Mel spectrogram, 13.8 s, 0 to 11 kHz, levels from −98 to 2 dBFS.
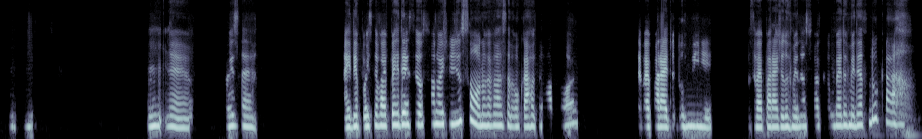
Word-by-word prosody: Uhum. 205 0 -11 1.7
Hum, 220 +2 +2
é, 185 -3 -1 0.6
pois 220 +2 0
é. 200 -4 -1 1.3
Aí 200 +1 +3
depois 210 0 +2
você 225 - +1
vai 225 0 +5
perder 240 +2 +5
seu 235 -1 +2
sua 255 +1 -6
noite 255 -1 +3
de 260 +4 +3
sono 265 -9 +3
vai 225 - +2
falar 230 0 +2
assim: 230 +1 -3
"o - - -2
meu 205 - -1
carro 210 +1 +1
tá 210 - -12
lá 220 - -10 0.2
fora". 245 +4 -4 0.8
Você - - -13
vai 205 0 +3
parar 205 -1 +4
de 215 +3 -15
dormir 205 -2 0 0.6
você 200 - -18
vai 195 0 +4
parar 205 0 +1
de 200 - 0
dormir 200 -1 +1
na 210 +1 -2
sua 215 +1 -12
cama 220 - -23
e - - -5
vai 225 0 +2
dormir 230 -1 +2
dentro 235 +5 0
do 355 +2 +1
carro. 260 - -4
215 Hz, 185 wpm, -21 LUFS, 205-235 Hz, 1.7 s, vai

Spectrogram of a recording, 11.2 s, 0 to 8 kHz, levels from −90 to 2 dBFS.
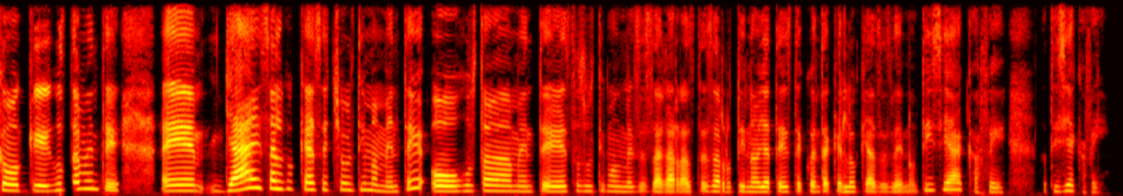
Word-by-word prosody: como 240 -3 +3
que 220 -1 +4
justamente, 280 - -2 0.4
em, 230 0 +7 0.2
¿ya 270 +8 +8
es 345 -1 0
algo 310 -1 +2
que 295 - -3
has 280 0 +3
hecho 275 +1 -5
últimamente 250 - -4
o 215 0 +4
justamente 220 -3 -1
estos 215 +1 -8
últimos 210 0 -9
meses 195 - -8
agarraste 100 0 -2
esa 210 0 -2
rutina 195 0 -6
o - - -1
ya 195 0 +1
te 190 - -5
diste 195 0 -5
cuenta 195 - -4
qué - - -6
es - - -5
lo 195 0 -5
que 105 - -7
haces 95 -1 -6
de 95 0 -6
noticia-café, 185 - -6 0.3
noticia-café? 225 +2 -8
215 Hz, 170 wpm, -23 LUFS, 195-255 Hz, 0.4 s, ya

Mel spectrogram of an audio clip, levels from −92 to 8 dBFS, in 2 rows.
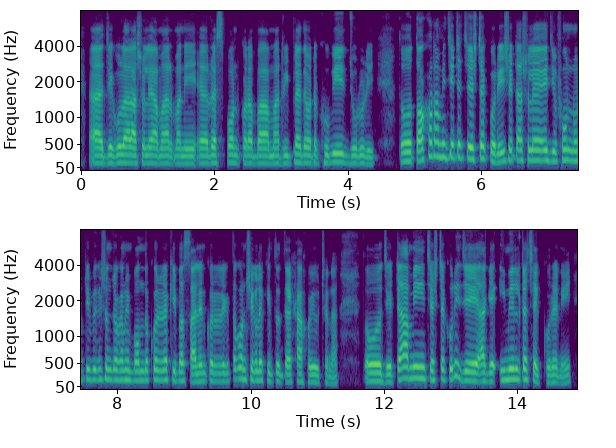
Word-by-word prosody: অ্যা 145 - +2 0.2
যেগুলার 150 +1 +2
আসলে 145 +1 -3
আমার 140 0 -1
মানে 135 0 -2 0.2
অ্যা 140 0 +1
রেসপন্ড 145 +1 -2
করা 145 -1 0
বা 140 - +2
আমার 140 +1 -2
রিপ্লাই 155 +3 -2
দেওয়াটা 145 -1 -1
খুবই 160 +2 +1 0.2
জরুরি। 140 -2 -3 0.4
তো 170 - 0 0.2
তখন 205 +8 +3
আমি 250 -1 0
যেটা 250 0 +1
চেষ্টা 220 +1 +5
করি, 160 -1 +2
সেটা 195 0 -1
আসলে 195 0 0
এই - - +4
যে, 180 - +1
ফোন 200 0 +1
নোটিফিকেশন 190 +1 -3
যখন 180 -1 0
আমি 180 - -1
বন্ধ 170 +1 -1
করে 185 -1 0
রাখি 180 -1 -2
বা - - +3
সাইলেন্ট 150 +2 +1
করে 165 - -1
রাখি, 155 0 -4
তখন 200 0 0
সেগুলা 175 -2 0
কিন্তু 155 0 -6
দেখা 145 +1 0
হয়ে 140 0 +1
উঠে 145 +2 -11
না। 115 - -7 0.4
তো - - 0 0.3
যেটা 145 +7 +2
আমি 215 +1 +3 0.2
চেষ্টা 180 +2 -1
করি 195 +6 0
যে, 170 - +4 0.2
আগে 160 +1 0
ই-মেইলটা 195 +1 +3
চেক - - +1
করে 140 0 -1
নিই। 125 +4 -5
160 Hz, 215 wpm, -24 LUFS, 145-190 Hz, 0.4 s, চেষ্টা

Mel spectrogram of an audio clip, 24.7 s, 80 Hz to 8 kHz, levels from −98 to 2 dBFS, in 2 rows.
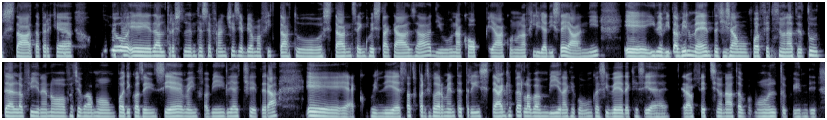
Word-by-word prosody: stata, 140 0 +1
perché 150 -1 -1 0.6
io 190 -1 +6
ed 165 -1 +5
altre 165 0 +2
studentesse 165 -1 -3
francesi 160 +2 -4
abbiamo 160 0 -1
affittato 150 -3 -2
stanze 150 +3 +1
in 150 - -1
questa 150 -1 -1
casa, 145 +4 +1
di 145 -4 -6
una 140 0 -2
coppia 140 -1 -1
con 135 0 -9
una 140 0 -1
figlia 145 -1 -1
di 140 +1 -5
6 165 +1 +3
anni, 140 +7 -1 0.4
e 145 -1 +6
inevitabilmente 160 +1 +3
ci 150 - -3
siamo 150 0 +3
un 150 - -4
po' 150 +1 +1
affezionate 150 -1 0
tutte 170 0 0
alla 145 0 +3
fine, 145 -2 -3
no, 145 -1 -2
facevamo 145 -2 -3
un 135 0 -10
po' 145 0 +2
di 145 - -4
cose 145 -1 0
insieme 140 +1 +1
in 140 - -5
famiglia, 145 +1 -5
eccetera. 145 0 -1 0.4
E 150 -6 +3
ecco 120 - -11
quindi 135 -1 -3
è 130 - +2
stato 155 +4 -4
particolarmente 150 +1 0
triste, 150 0 -3
anche 150 +4 +4
per 160 -1 0
la 150 - +2
bambina 140 -1 -1
che 140 -1 -8
comunque 140 +2 -6
si 140 - -5
vede 135 -1 +2
che 135 0 -11
si 135 +1 -4
è 125 0 -4
si - - -22
era 130 - +3
affezionata 140 +1 -2
m - - -8
molto, 140 -1 -3
quindi 130 0 -9
145 Hz, 160 wpm, -21 LUFS, 140-155 Hz, 0.6 s, io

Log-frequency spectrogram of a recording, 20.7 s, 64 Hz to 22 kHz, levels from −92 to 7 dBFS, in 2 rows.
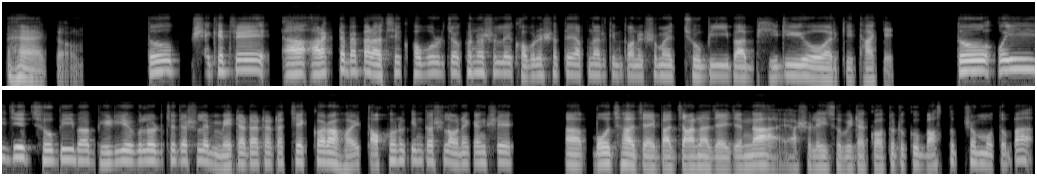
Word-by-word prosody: হ্যাঁ, 110 -6 +3
একদম। 85 - -13 0.7
তো 165 - +3 0.5
সেক্ষেত্রে 180 +4 -1 0.5
আ - - +4 0.2
আরেকটা 165 +5 +3
ব্যাপার 180 -2 +2
আছে। 145 +3 -7
খবর 160 +1 -2 0.2
যখন 170 +1 -3
আসলে 170 0 -5
খবরের 140 +2 -2
সাথে 160 0 -6
আপনার 150 0 -4
কিন্তু 145 -2 -10
অনেক 135 -1 -5
সময় 140 -1 -2 0.2
ছবি 135 0 -4 0.2
বা 130 - +5 0.2
ভিডিও 140 +2 -1 0.2
আরকি 110 +1 -8
থাকে। 110 0 -2 0.7
তো 185 - +3 0.4
ওই 200 +1 +6 0.3
যে 215 - +6 0.2
ছবি 170 +1 -1
বা 170 - +3 0.2
ভিডিওগুলোর 165 +3 +1
যদি 170 -1 -4
আসলে 165 0 -1 0.2
মেটা 125 +4 +2
ডাটাটা 145 0 0
চেক 155 -2 +1
করা 155 -2 +8
হয় 120 +2 +1
তখনও 170 +6 +1
কিন্তু 165 -1 -5
আসলে 160 - -4
অনেকাংশে 150 +2 -3 0.7
আ - - +6 0.3
বোঝা 140 0 +3
যায় 115 -2 +3
বা 115 - +5
জানা 115 +1 +4
যায় 105 0 +1
যে 115 - -1
না - - +8 0.4
আসলে 110 +1 -6
এই - - -7
ছবিটা 110 0 -3
কতটুকু 115 +4 -4
বাস্তবসম্মত 140 +1 -4
বা 175 - +3
145 Hz, 155 wpm, -25 LUFS, 130-165 Hz, 0.7 s, করা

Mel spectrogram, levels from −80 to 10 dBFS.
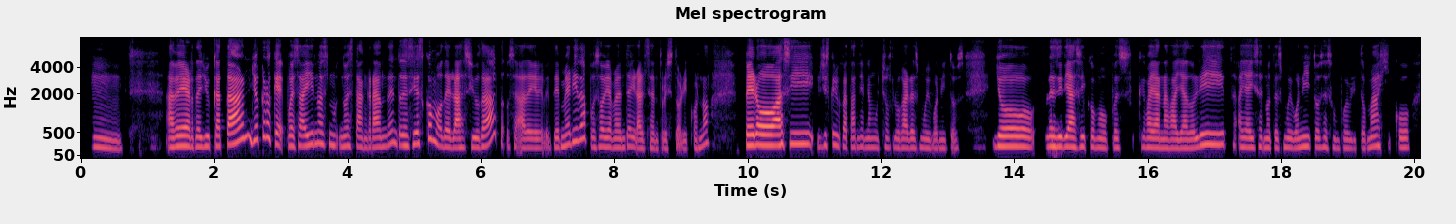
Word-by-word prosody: Mm. 175 -6 -4 0.7
A 185 0 +1
ver, 210 0 +5
de 195 -1 -1
Yucatán, 235 - +5
yo 330 +2 +1
creo 390 -2 0
que, 245 -6 +2
pues, 210 0 -2
ahí 215 +3 +2
no 260 - -1
es 245 -2 -4
muy 220 -2 -5
no 205 +2 -3
es 210 - -6
tan 195 -3 -2
grande. 190 +5 -1
Entonces, 220 -6 -2
si 250 - 0
es 255 - -1
como 310 - 0
de 190 -1 0
la 175 0 +3
ciudad, 190 +4 +1 0.2
o - - -13
sea, - - -4
de 175 0 -4
de 185 0 -3
Mérida, 290 - 0
pues, 185 - -9
obviamente, 185 0 -3
ir 185 - -3
al 165 -1 0
centro 160 0 -9
histórico, 155 +1 -9
¿no?, 230 +9 -5 0.5
pero 225 0 +9
así 250 +2 +4
y 195 +2 -10
es 225 - -7
que 235 - -5
Yucatán 190 -3 -6
tiene 185 -1 -8
muchos 180 0 -11
lugares 175 0 -4
muy 175 -2 -6
bonitos. 165 +1 -11 0.4
Yo 205 -1 +3
les 200 0 +2
diría 195 0 +4
así 195 +2 -2
como, 180 -3 -5
pues, 180 -1 -9
que 190 - -12
vayan 180 -2 +1
a 170 - -1
Valladolid, 185 +9 0 0.2
ahí 190 -1 -4
hay 180 -1 -2
cenotes 180 -3 -7
muy 185 -1 -4
bonitos, 185 +1 -4
es 185 -1 -9
un 170 -2 -10
pueblito 165 -1 -11
mágico, 185 -1 -5
195 Hz, 195 wpm, -23 LUFS, 175-215 Hz, 0.7 s, pero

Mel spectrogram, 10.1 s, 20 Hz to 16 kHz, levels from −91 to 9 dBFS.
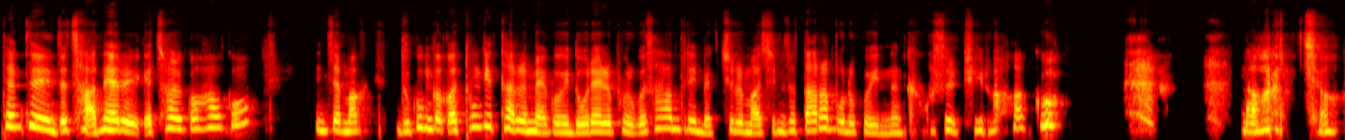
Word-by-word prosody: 텐트의 290 -4 +5
인제 205 0 +3
잔해를 220 -2 +5
이렇게 175 - +1
철거하고 270 +9 -1 0.4
인제 205 0 -1
막 195 +1 -1 0.2
누군가가 210 +1 +1
통기타를 265 -7 +1
메고 180 -2 +1
이 - - 0
노래를 185 +1 +3
부르고 180 -2 -3
사람들이 240 -3 -2
맥주를 190 +4 -4
마시면서 185 +4 -3
따라 215 +6 +1
부르고 185 -4 -3
있는 165 +1 -5
그곳을 195 +3 -6
뒤로하고 255 - -1 1.3
나왔죠. 190 -1 0
205 Hz, 375 characters per minute, -22 LUFS, 185-250 Hz, 1.3 s, 텐트의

